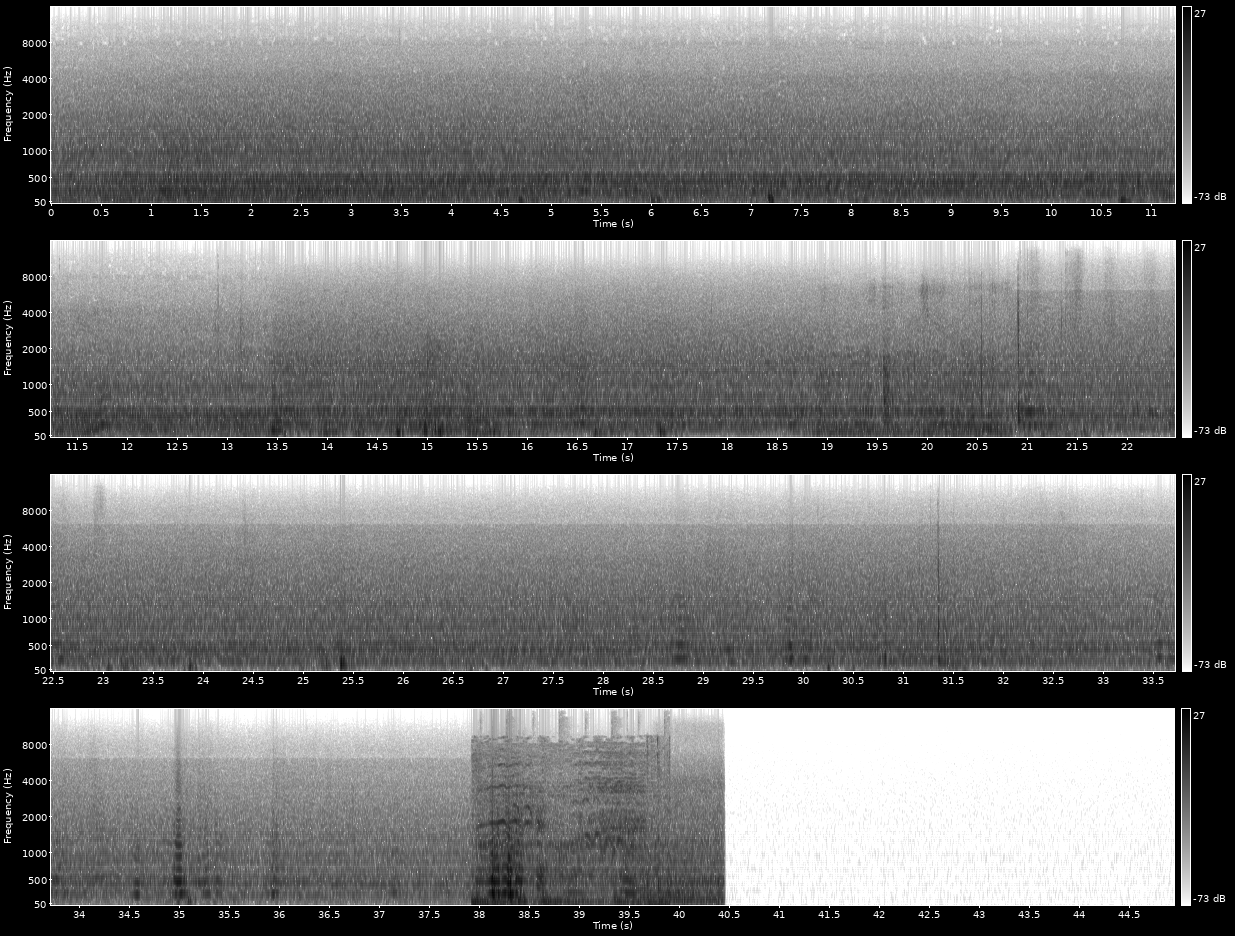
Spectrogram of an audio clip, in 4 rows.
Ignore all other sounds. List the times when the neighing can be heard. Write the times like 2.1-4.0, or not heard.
37.9-40.0.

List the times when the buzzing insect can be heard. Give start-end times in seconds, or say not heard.
0.0-40.5.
